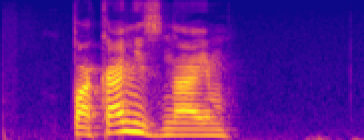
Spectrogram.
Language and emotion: Russian, neutral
